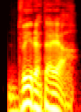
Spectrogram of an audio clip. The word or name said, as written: द्विहृदया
